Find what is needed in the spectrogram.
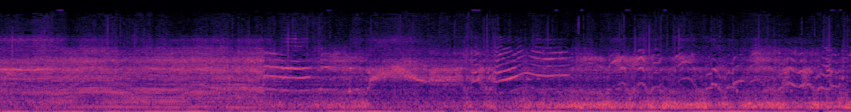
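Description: A quiet non-musical passage: water sloshing under a few short animal calls that rise and fall in pitch.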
